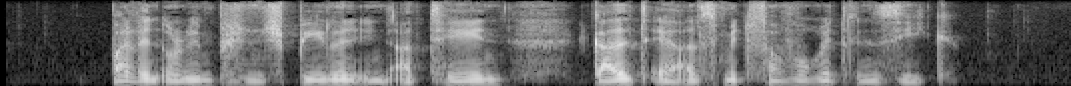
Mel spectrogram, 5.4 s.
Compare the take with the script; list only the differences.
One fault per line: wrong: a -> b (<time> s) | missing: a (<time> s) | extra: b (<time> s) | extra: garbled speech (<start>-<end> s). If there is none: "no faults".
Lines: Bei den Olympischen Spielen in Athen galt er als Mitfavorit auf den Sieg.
missing: auf (4.2 s)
